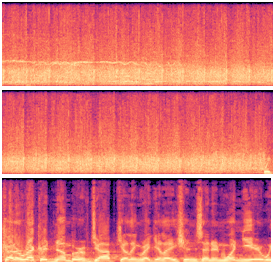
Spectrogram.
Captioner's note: applause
